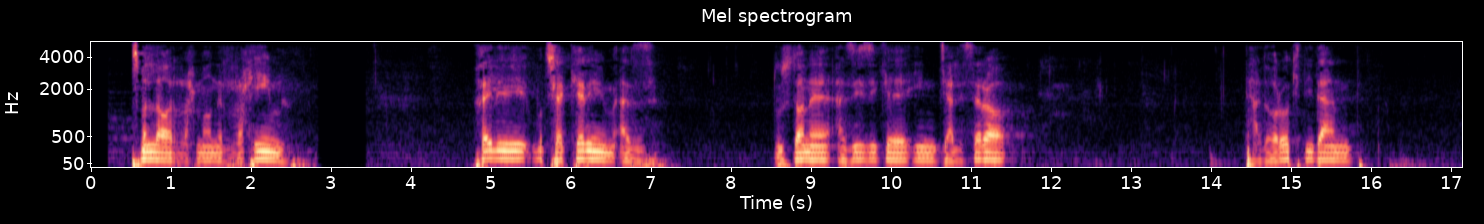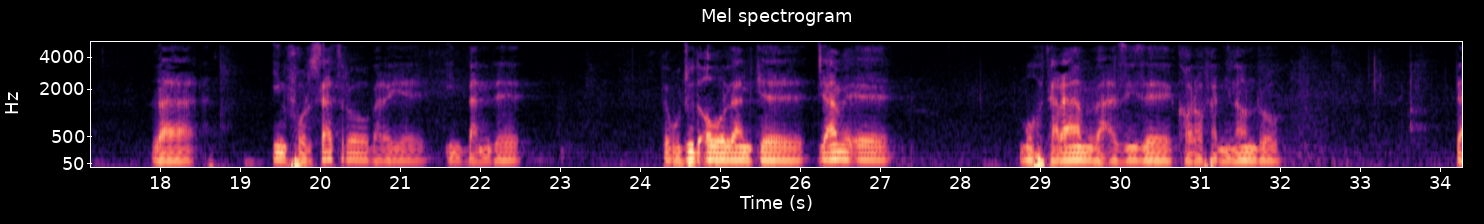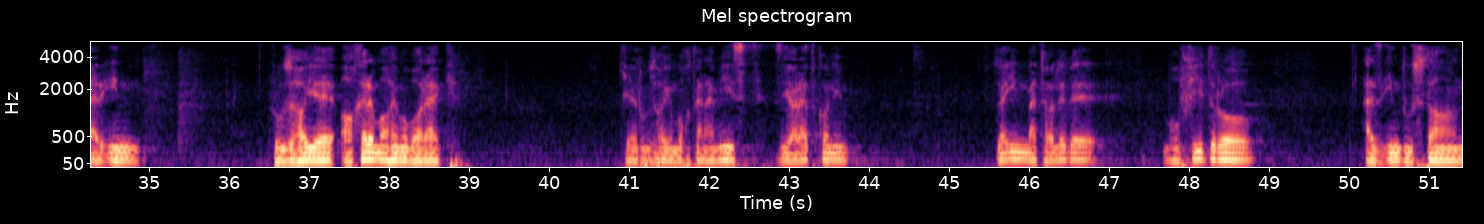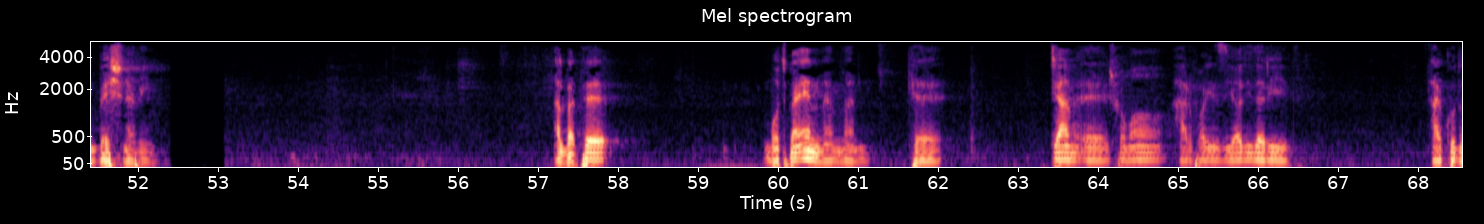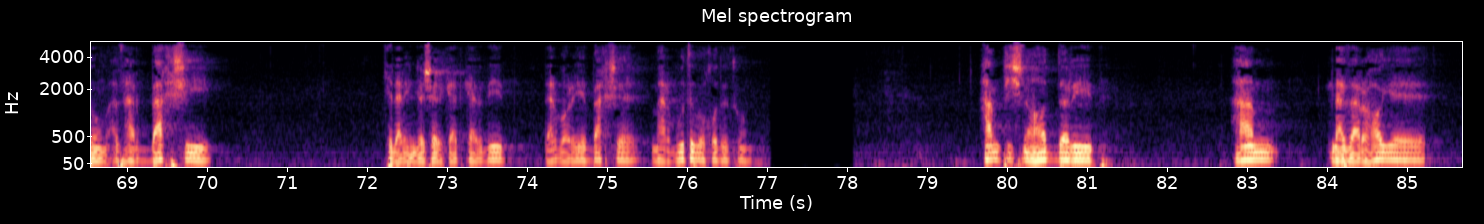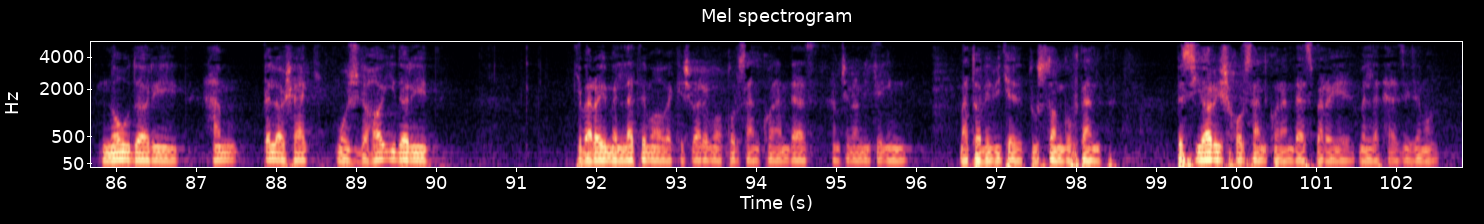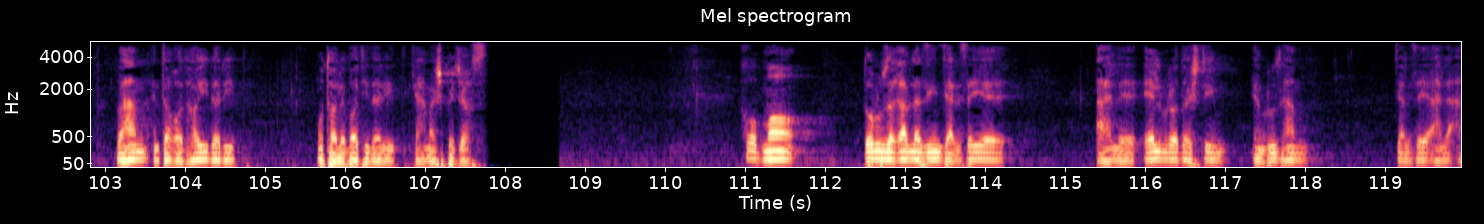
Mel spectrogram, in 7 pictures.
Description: دیدار صدها نفر از کارآفرینان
